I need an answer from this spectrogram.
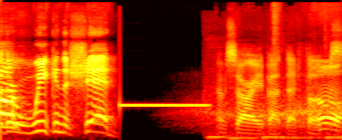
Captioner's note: screen beeping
